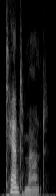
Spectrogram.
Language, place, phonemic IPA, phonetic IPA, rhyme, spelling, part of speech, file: English, California, /ˈtæntəˌmaʊnt/, [ˈtɛəntəˌmaʊnt], -æntəmaʊnt, tantamount, adjective / verb / noun, En-us-tantamount.ogg
- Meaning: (adjective) Equivalent in meaning or effect; amounting to the same thing in practical terms, even if being technically distinct; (verb) To amount to as much; to be equivalent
